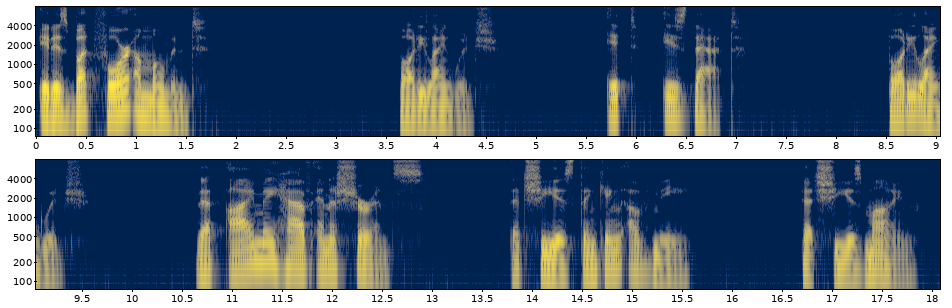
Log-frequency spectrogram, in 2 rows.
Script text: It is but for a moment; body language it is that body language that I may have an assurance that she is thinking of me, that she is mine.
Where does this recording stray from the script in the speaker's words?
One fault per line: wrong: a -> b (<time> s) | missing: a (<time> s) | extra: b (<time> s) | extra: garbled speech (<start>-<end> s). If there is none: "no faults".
no faults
